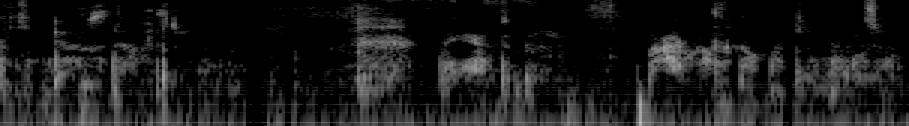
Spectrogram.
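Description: Very faint whispering in short, broken phrases, close to near silence.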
